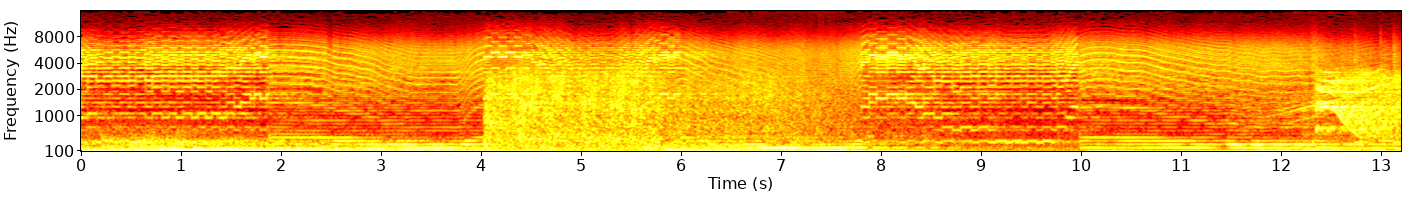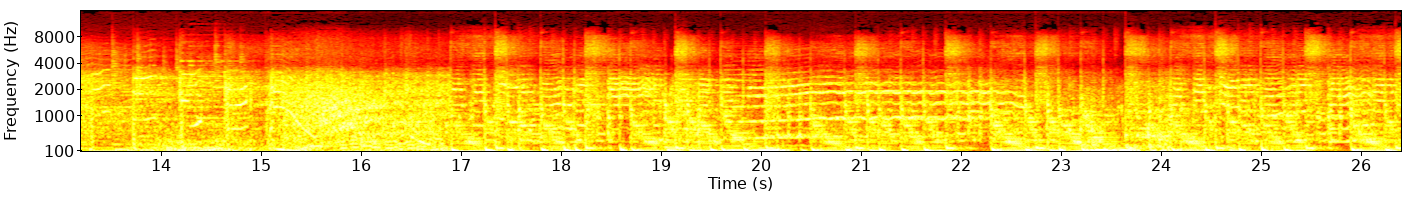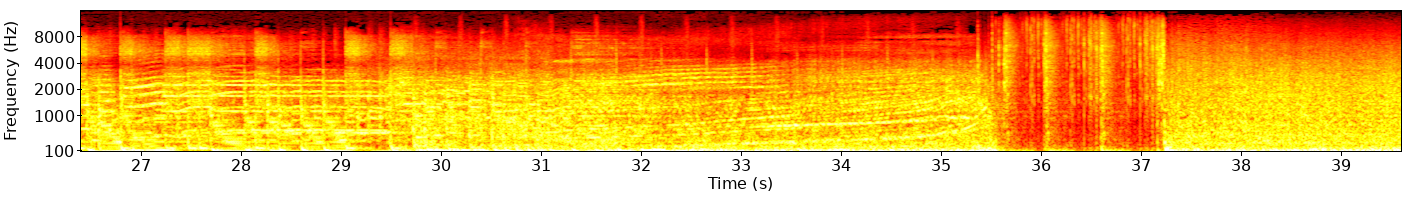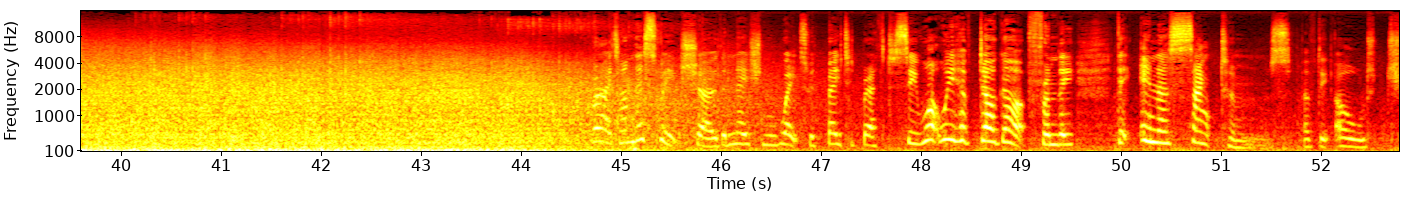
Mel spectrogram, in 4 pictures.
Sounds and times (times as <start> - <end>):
Theme music: 0.0 - 15.4, 16.3 - 35.6
Happy music: 9.8 - 34.2
New-age music: 17.0 - 34.8
Dance music: 20.9 - 35.4.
